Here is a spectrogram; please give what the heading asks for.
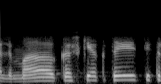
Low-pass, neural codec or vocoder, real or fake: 5.4 kHz; none; real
